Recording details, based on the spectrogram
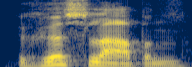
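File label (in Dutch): "geslapen", Dutch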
